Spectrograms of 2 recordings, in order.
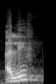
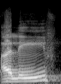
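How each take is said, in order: First: The vowel after the l is short. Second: The vowel after the l is long. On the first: The speaker calls it right. "अलिफ पढ़ना दुरुस्त है" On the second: The speaker calls it wrong. "लाम को आगे या लगाकर लंबा कर देते हैं जो कि गलत है"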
